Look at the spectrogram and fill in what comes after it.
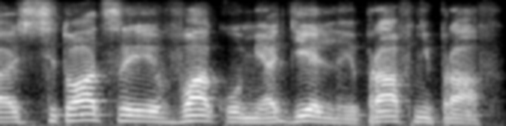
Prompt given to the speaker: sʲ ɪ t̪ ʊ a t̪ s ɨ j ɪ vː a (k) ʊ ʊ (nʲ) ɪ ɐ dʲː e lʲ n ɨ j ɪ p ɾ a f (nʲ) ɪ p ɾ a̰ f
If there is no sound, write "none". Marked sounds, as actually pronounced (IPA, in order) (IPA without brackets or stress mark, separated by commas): k, mʲ, nʲ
